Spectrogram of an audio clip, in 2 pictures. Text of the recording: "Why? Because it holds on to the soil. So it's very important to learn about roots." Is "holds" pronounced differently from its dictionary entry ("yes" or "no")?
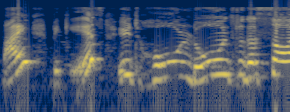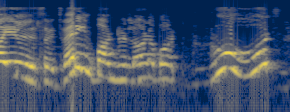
yes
